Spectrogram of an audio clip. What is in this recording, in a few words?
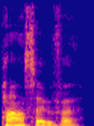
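"passover", British English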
